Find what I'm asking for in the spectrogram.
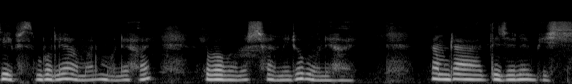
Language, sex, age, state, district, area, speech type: Bengali, female, 30-45, West Bengal, Dakshin Dinajpur, urban, spontaneous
